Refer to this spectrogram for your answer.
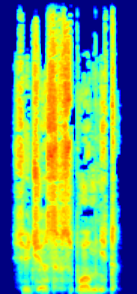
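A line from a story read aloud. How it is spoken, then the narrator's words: Whisper. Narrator (Russian): прошептал мистер Парсли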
